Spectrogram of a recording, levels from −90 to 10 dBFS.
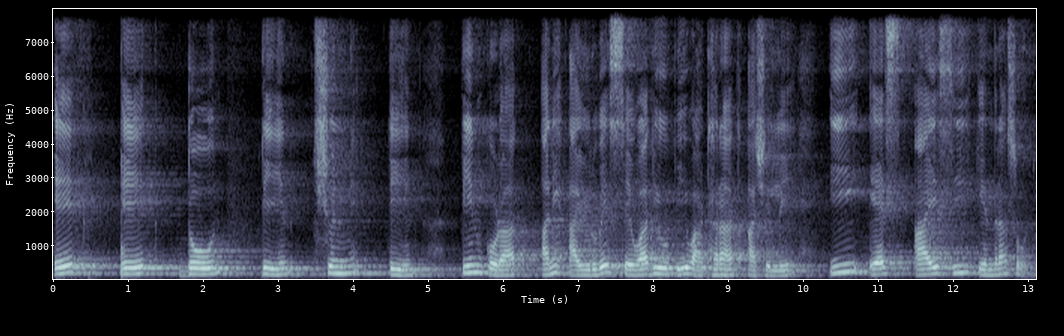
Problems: none marked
